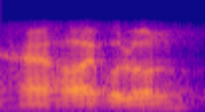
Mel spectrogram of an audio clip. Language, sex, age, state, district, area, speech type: Bengali, male, 18-30, West Bengal, Purba Medinipur, rural, conversation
